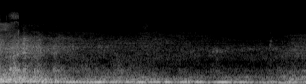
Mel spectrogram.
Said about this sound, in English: Okay, just sounds like a car or something went by.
